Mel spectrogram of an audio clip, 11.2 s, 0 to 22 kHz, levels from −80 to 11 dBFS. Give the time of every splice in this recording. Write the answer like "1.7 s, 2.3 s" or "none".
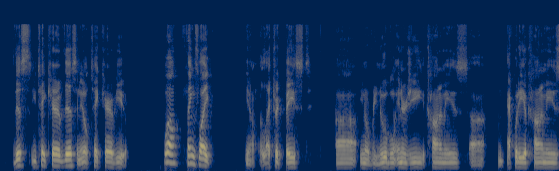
10.0 s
